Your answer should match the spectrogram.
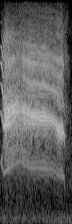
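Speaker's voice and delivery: low, strangled mock scream of a fleeing crowd; imitated crowd scream. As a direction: let out a quick panicked cry. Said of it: "People running, screaming".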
